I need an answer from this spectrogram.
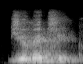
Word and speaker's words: geometric: level there is stress in the word geometry geometric now we realize that the second syllable is stressed and the in the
